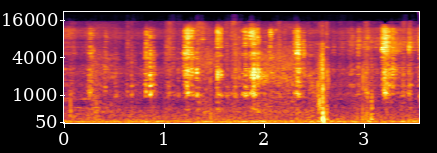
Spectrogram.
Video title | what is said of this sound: कुरकुरीत चिकन रेस्टॉरंट विसराल | बघा चिकनचा कसा कुरकुरीत आवाज येतोय नॅचरल आवाज आहे काही डमिंग नाही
